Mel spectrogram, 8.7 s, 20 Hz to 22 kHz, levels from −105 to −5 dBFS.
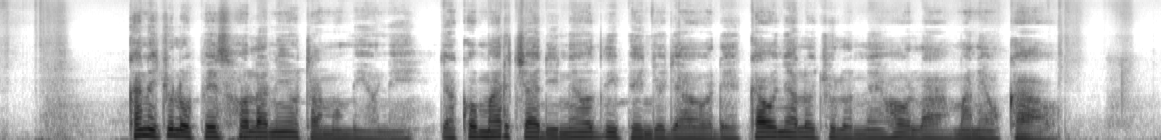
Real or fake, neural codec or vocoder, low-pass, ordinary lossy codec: fake; vocoder, 44.1 kHz, 128 mel bands, Pupu-Vocoder; none; none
